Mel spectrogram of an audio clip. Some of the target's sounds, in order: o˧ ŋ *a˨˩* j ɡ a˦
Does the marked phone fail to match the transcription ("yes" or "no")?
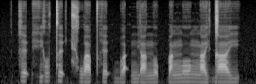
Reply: yes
